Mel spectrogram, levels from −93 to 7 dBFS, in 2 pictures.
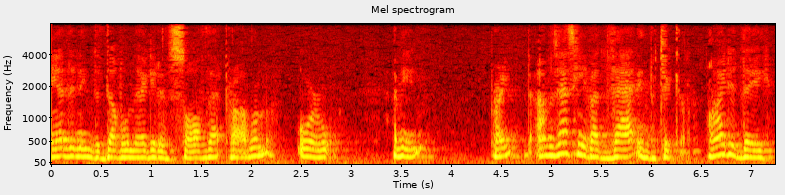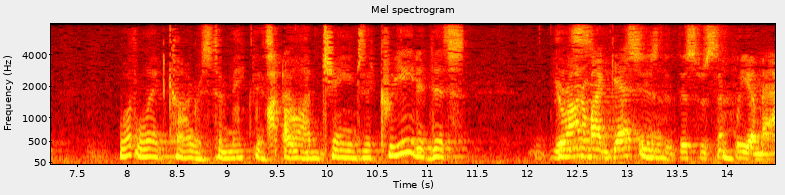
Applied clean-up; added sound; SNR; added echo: none; none; none; none.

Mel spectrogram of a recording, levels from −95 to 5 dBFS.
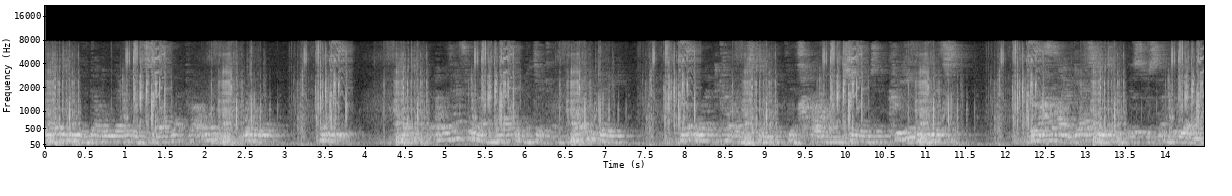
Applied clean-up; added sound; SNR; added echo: none; Door; 3 dB; reverberation time 0.6 s.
